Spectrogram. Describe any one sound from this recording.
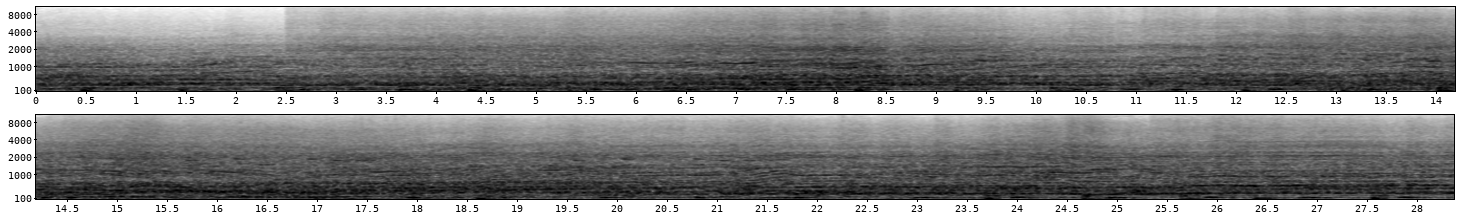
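Racing motorcycle engines whine loudly and steadily, rising and falling in pitch as riders shift gears.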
